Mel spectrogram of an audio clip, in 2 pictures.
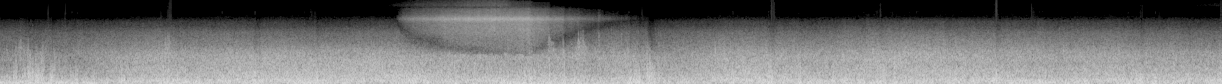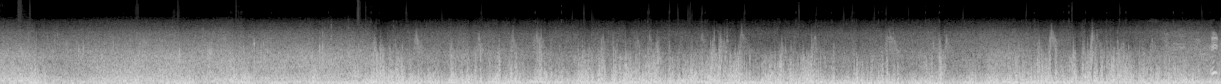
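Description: Steady wind buffeting the microphone over the rush of surf foaming across a rock shelf and into a tidal pool.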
